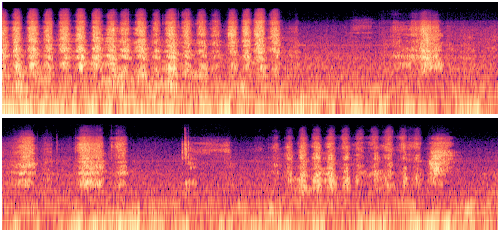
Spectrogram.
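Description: Fingers rub and fingernails scratch the coarse glitter cover of a small, closed hardcover journal, which is turned sideways partway through. A fast run of bright, gritty scratching strokes gives way to slower, separate rasping swipes, then picks up into another quick run of scratches near the end.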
